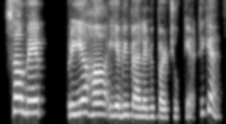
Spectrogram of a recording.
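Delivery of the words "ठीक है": ordinary talk, nothing marked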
